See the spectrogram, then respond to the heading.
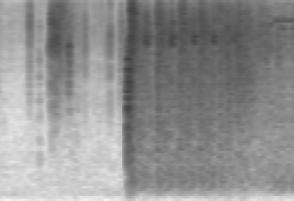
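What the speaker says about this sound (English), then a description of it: "I shot at somebody" Gunfire in a first-person shooter game: a few sparse shots, then a sudden loud burst at about one second that rolls into sustained rapid automatic fire, close and dense.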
